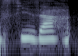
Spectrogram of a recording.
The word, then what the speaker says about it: SZA: On prononce son prénom SZA,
